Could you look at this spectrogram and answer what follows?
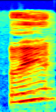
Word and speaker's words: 의: 의 is pronounced as 의 when it's the first syllable of a word. It's pronounced as e when it's not the first syllable of a word, or when it's in a syllable that starts with another consonant. It's pronounced as 에 when you're pronouncing 의 as a possessive particle.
